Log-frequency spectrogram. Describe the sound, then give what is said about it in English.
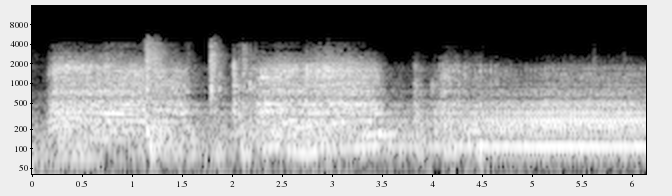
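A taxi drives through heavy night traffic with a steady, loud engine rumble and road noise, broken early on by a few sharp thumps, like a door slamming, before the drone settles back in. “Traffic is kind of heavy tonight.”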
